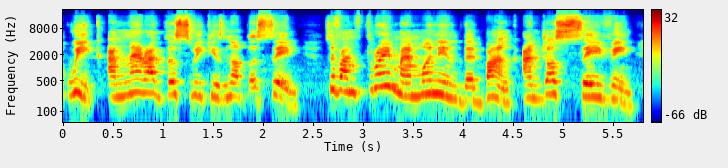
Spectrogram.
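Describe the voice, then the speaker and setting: A woman's voice: on the high side, fairly bright tone. A woman hosting a live online talk show, enthusiastic and affirming as she sums up and asks questions. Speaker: host.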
